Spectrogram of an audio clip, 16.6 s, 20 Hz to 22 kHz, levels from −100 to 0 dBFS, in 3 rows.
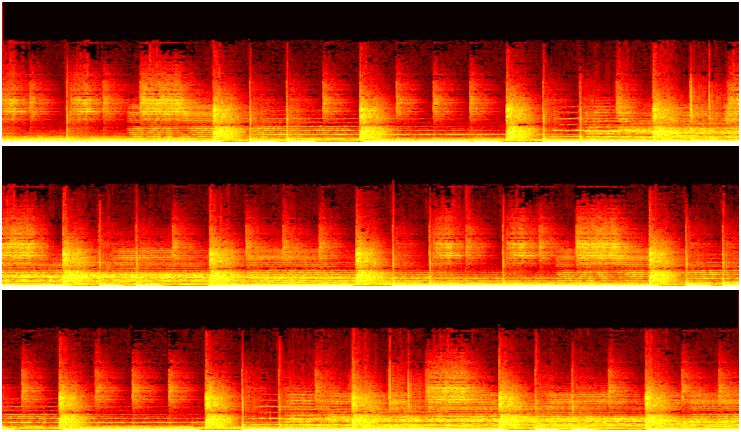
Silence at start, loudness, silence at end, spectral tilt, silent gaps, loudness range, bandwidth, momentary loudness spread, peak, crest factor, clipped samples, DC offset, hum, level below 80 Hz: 0 s; -13 LUFS; 0 s; -5.5 dB/octave; none; 1 LU; 11.5 kHz; 4 LU; 0 dBFS; 10 dB; under 0.1%; under 0.1%; none; -14 dBFS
